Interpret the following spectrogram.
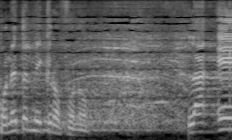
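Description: A person's voice over a stage microphone, wordless and wavering up and down in pitch for about the first second, then trailing off fainter.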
